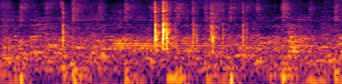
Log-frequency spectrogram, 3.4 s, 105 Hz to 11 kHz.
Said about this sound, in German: Oh, man hört sogar. Die Würfel fallen. Äh, ist einmal die 5 und die 1, also 6.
